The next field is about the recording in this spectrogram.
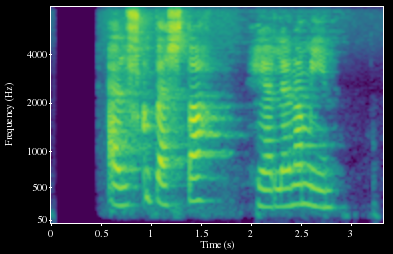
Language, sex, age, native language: Icelandic, female, 9, Icelandic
